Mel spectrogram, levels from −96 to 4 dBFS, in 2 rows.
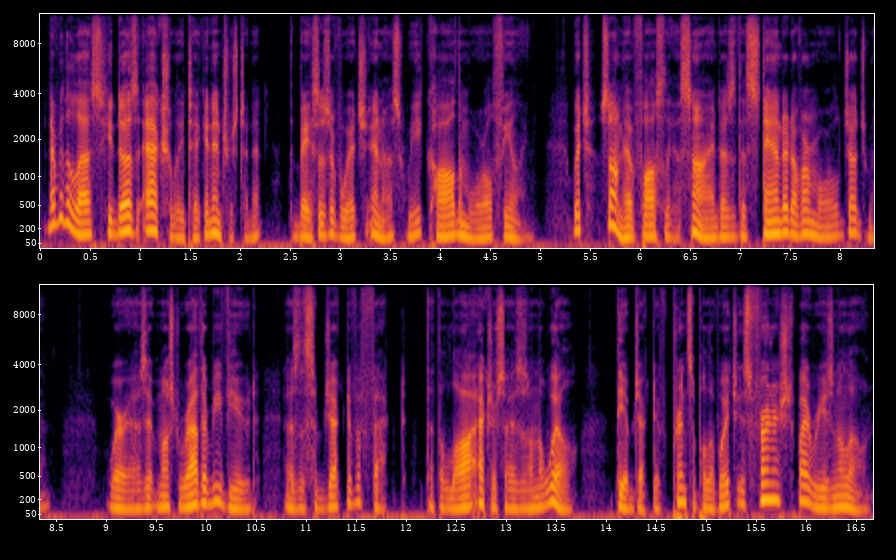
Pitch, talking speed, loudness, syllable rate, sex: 125 Hz, 210 wpm, -21 LUFS, 6.7 syllables/s, male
